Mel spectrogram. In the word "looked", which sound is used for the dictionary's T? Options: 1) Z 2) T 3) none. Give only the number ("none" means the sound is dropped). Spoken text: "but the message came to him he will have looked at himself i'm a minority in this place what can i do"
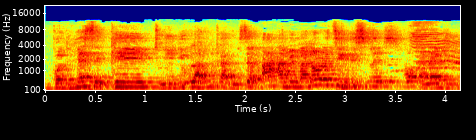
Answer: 3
